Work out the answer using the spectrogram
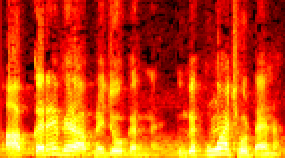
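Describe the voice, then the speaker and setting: A man preaches a motivational sermon in a slightly high voice with huge pitch swings, speaking a little fast. He drives his point home with repeated rhetorical phrases and mixes in English terms, while music plays beneath.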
